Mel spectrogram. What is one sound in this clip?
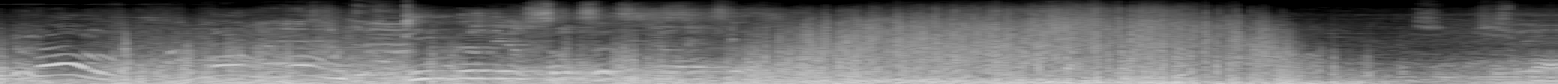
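A fairground ride's machinery whirs and rumbles.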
